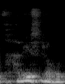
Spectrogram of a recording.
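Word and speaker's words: χάρις: 거기 이제 헬라어로 카리스라고 발음합니다.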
